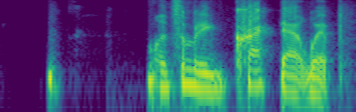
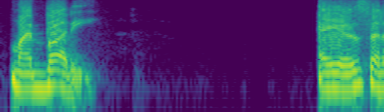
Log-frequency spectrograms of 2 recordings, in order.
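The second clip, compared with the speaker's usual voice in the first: normal talking voice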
